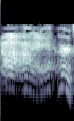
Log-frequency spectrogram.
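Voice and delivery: high, whiny fake pain; mock whining. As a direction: ham up the pain. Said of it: "like, going".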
